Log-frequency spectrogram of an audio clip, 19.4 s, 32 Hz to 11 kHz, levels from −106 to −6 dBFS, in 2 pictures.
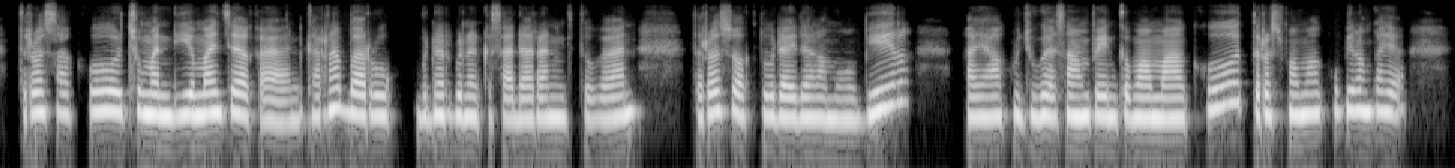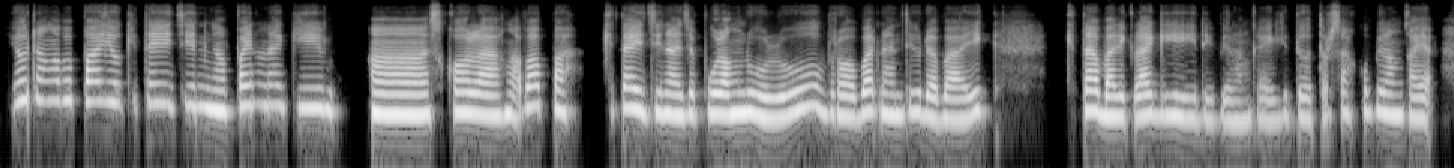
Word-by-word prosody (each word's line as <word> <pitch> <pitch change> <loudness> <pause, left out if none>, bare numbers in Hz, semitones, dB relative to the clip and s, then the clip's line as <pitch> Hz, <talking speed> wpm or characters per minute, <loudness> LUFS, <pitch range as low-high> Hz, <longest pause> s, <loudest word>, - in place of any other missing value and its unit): terus 225 +2 -1
aku 230 +2 +1
cuman 215 -3 +4
diem 210 +1 +3
aja 220 -1 +3
kan 170 -1 -3
karena 210 +6 0
baru 205 -3 +1 0.2
benar-benar 200 0 0
kesadaran 185 0 -1
gitu 180 0 -9
kan, 195 +4 +1 0.4
terus 220 +4 -1
waktu 205 0 -3
udah 190 - +3
di 185 - -5
dalam 185 -1 -1
mobil, 220 - 0 0.4
Ayah 195 +1 0
aku 210 - -24
juga 200 +1 0
sampein 200 0 +2
ke 195 - -3
mama 185 -1 +3
aku, 265 +10 -2
terus 205 -1 -1
mama 210 +1 +2
aku 235 - -9
bilang 240 -1 +2
kayak, 225 -1 -1 0.4
"Ya 330 - +2
udah 355 - -5
nggak 335 - -3
apa-apa, 330 -1 +1
ayo 315 - -1
kita 325 -1 -7
izin 275 -2 -4
ngapain 245 +4 +2
lagi, 260 -2 -2 0.3
eee, 210 -1 +6
sekolah, 215 -3 +3
nggak - - -1
apa-apa, 275 -3 +1 0.3
kita 245 +2 -3
izin 225 -2 +1
aja 205 +1 +2
pulang 220 -1 +4
dulu 215 +6 +3
berobat 215 +2 +1
nanti 210 +1 0
udah 195 - +2
baik, 190 +6 -2 0.4
kita 240 - +1
balik 195 -1 +2
lagi," 200 -1 +1
dibilang 175 -1 -6
kayak 175 +1 -7
gitu. 190 -1 -4
Terus 220 - -8
aku 230 +3 -8
bilang 215 -3 +1
kayak, 190 -1 -2
210 Hz, 190 wpm, -23 LUFS, 195-230 Hz, 0.4 s, eee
